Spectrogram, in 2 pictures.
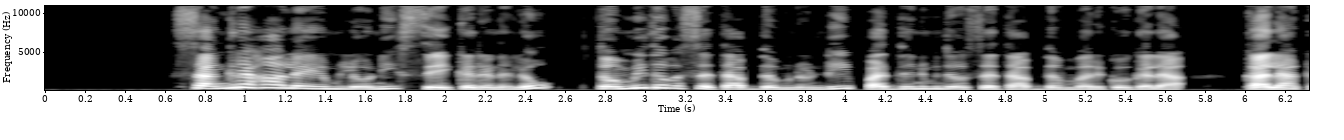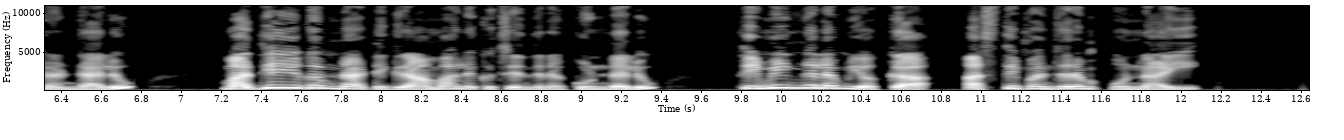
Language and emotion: Telugu, neutral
